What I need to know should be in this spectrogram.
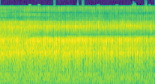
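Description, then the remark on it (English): Loud, steady white noise, triggered by a band member pressing a pedal, fills the whole stretch, a dense unbroken hiss with no rhythm or change in level, and no voices over it. “He pushes the pedal, and the white noise comes.”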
